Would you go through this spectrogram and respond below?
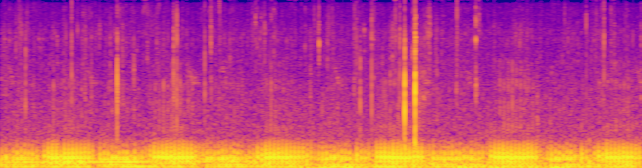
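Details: Purring domestic cat, a rich low rumble repeating in slow inhale-exhale swells roughly every second, accompanied by intermittent sharp crackling from a nearby fireplace.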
